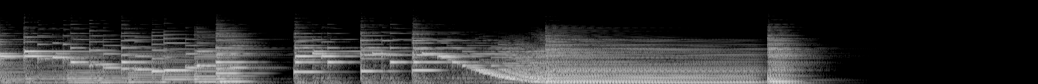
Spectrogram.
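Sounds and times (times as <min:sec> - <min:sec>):
blues music: 0:00.0 - 0:08.2.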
